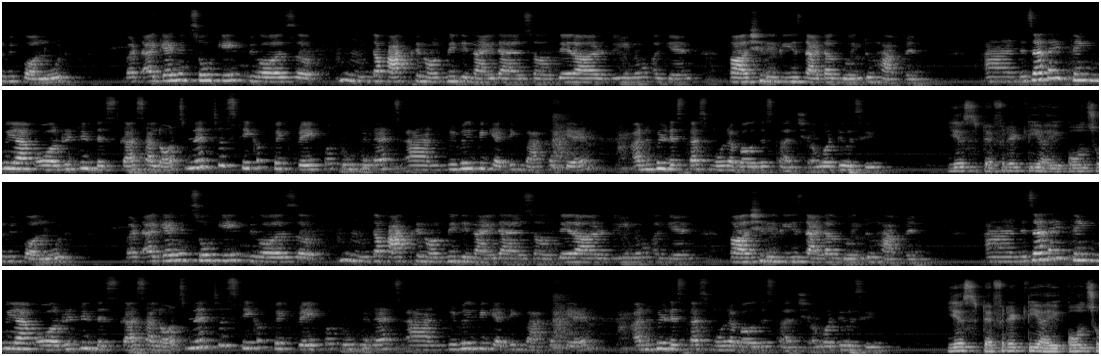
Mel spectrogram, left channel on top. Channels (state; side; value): normal; both; correlation 0.68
